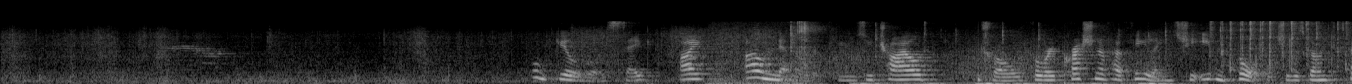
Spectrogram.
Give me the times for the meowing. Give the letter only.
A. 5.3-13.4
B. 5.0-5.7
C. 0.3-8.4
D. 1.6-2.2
D.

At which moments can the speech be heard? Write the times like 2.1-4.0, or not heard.
5.3-13.4.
